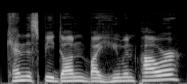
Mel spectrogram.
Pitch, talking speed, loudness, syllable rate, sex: 170 Hz, 225 wpm, -16 LUFS, 4.9 syllables/s, male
